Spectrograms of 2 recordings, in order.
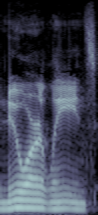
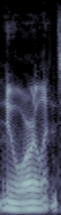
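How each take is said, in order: First: It is pronounced the way an outsider says it. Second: It is pronounced the way locals say it. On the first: A visitor said it. The speaker calls it wrong. "He said New Orleans" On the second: This is how locals say it. The speaker calls it right. "we call it New Orleans around here"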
